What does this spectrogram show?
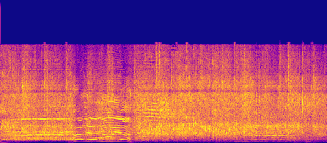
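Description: A church audience claps for the Lord and cheers loudly and continuously, a dense wash of applause with rising shouts and whoops of joy throughout.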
